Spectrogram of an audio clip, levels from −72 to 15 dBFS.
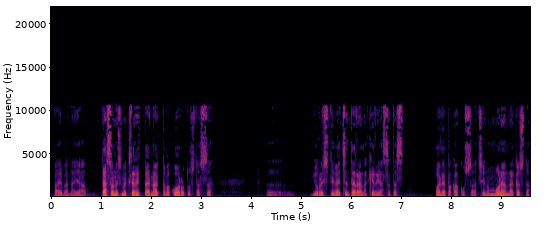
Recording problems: garbled, watery; slightly; nothing above 10.5 kHz

